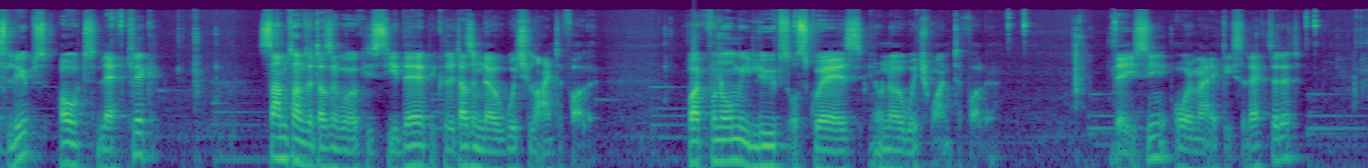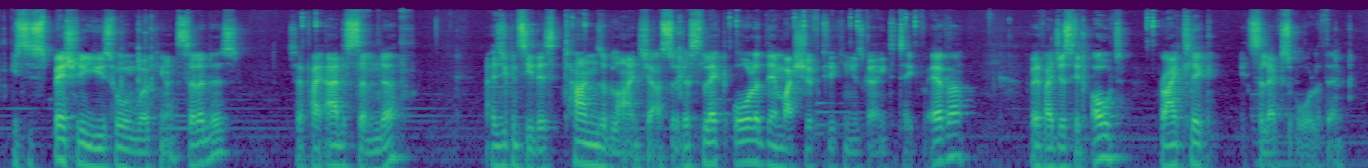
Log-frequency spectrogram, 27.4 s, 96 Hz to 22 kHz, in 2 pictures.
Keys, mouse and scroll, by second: 1.1 alt+click, 1.8-2.1 scroll up 3, 2.1 middle click, 3.0-3.4 scroll down 1, 3.4-6.4 middle drag, 6.6-7.8 middle drag, 7.8 alt+click, 8.7-10.1 middle drag, 10.1 alt+click, 11.3-11.7 scroll up 2, 11.7-13.0 middle drag, 13.0 alt+click, 13.5-14.9 scroll down 5, 15.0 shift+a, 19.4 click, 20.9 shift+click, 21.6 shift+click, 22.2 shift+click, 22.7 shift+click, 25.1 alt+click, 25.8-27.0 middle drag, 27.0 g.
